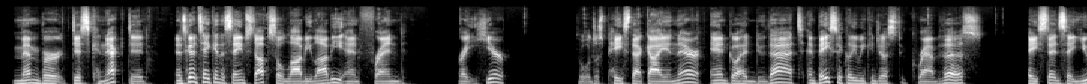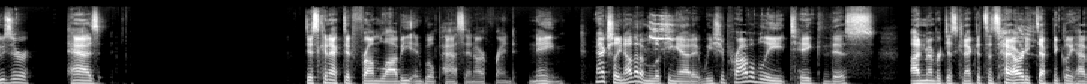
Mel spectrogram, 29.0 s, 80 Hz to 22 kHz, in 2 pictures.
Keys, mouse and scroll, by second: 0.0-1.1 typing, 3.2 click, 3.7 click, 5.7 click, 5.9 ctrl+c, 6.5 click, 6.5 ctrl+v, 7.2 click, 7.8 shift+[, 8.0 Return, 11.0 click, 11.4 ctrl+c, 12.0 click, 12.1 ctrl+v, 13.4 click, 14.0 click, 14.1 click, 14.5-17.1 typing, 18.3 click, 19.7 ctrl+s, 21.9 click.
